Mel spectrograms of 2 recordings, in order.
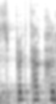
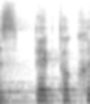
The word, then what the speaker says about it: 스펙터클: 스펙터클 이라는 말을 아십니까 보통의 스펙타클 이라고 보통 쓰는 단어인데요 원래 발음은 스펙터클 이라는 발음입니다 이 단어는 이 구경거리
